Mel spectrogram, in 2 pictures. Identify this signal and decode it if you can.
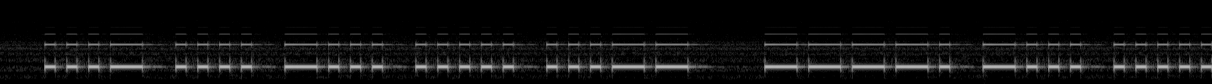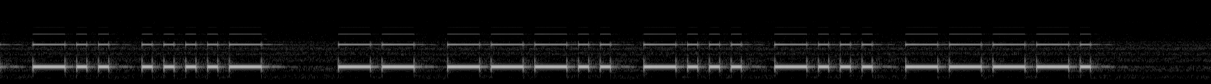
Morse code, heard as a keyed tone, machine-sent, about 11 wpm, 830 Hz, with room echo. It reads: VHB53 9B5D4 M8BB9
